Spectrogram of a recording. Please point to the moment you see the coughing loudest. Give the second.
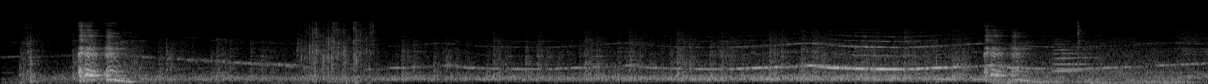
1 s.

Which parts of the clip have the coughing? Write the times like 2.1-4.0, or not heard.
0.2-1.4, 9.2-10.4.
